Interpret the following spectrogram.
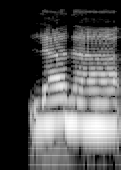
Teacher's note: نون کو کھینچ کر پڑھیں گے، خالی الف ہے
